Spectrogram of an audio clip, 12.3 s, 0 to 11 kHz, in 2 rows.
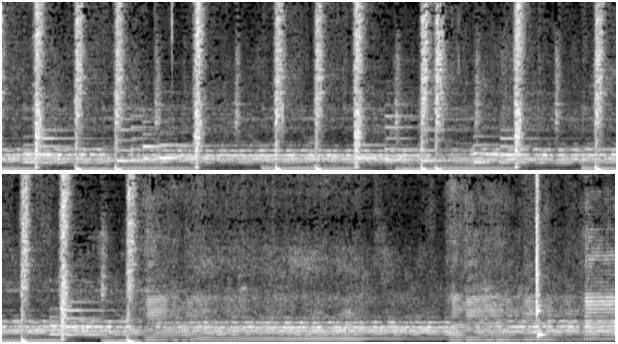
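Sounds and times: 
walking bass line: 0.0 - 1.9, 2.6 - 5.1, 5.9 - 7.6
slow jazz playing in a bar: 0.0 - 12.2
sustained mellow chords: 0.0 - 12.2.

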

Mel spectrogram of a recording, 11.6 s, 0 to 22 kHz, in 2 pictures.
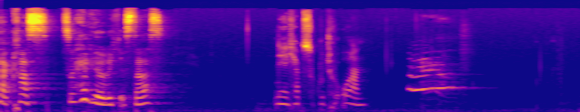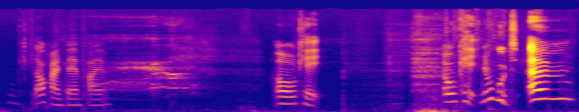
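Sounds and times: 
speech: 0.0 - 1.7, 2.8 - 3.8, 6.0 - 7.0, 8.6 - 9.1, 9.9 - 11.5
cat meowing: 4.1 - 4.9, 6.8 - 7.8.

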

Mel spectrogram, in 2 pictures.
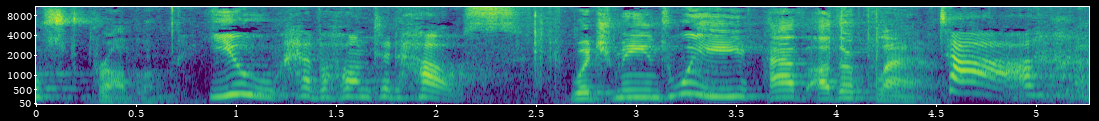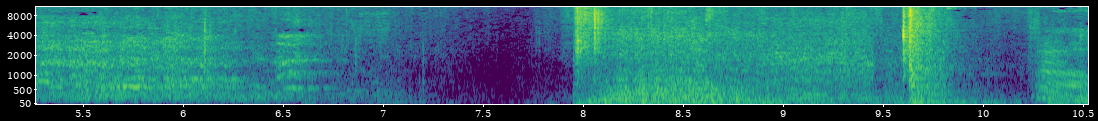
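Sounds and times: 
speech: 0.0 - 6.1
laughter: 4.9 - 7.2
heavy door sliding with rough rumbling scrape: 7.9 - 10.5.

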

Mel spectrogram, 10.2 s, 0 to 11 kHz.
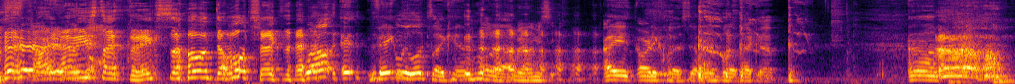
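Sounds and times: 
laughter: 0.0 - 3.6, 4.5 - 6.2
speech: 1.0 - 8.1, 9.1 - 10.1
loud raspy cough: 6.9 - 8.1.

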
